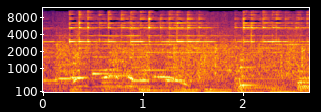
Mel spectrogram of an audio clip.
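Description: Cattle low and bellow in a busy cluster while cowbells clank steadily underneath, a dense, lively farmyard scene with overlapping animal calls and a constant metallic jangle.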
